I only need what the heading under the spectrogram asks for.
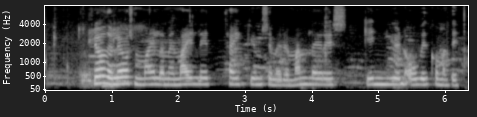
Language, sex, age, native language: Icelandic, female, 30-39, Icelandic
